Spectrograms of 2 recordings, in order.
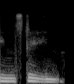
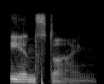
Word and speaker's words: Ian Stein: your back on me, Einstein. Sorry, this software package is not that intuitive to use. Is that better? Oh, by the way, my name is pronounced Stein, Ian Stein.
